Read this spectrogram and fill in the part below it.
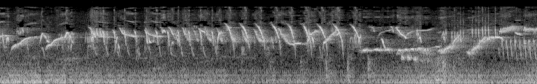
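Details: Canary (kenari) song from a three-in-one training recording: quick rising whistled notes open into a long rapid trill of repeated syllables, then drawn-out falling and rising slurred whistles near the end.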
